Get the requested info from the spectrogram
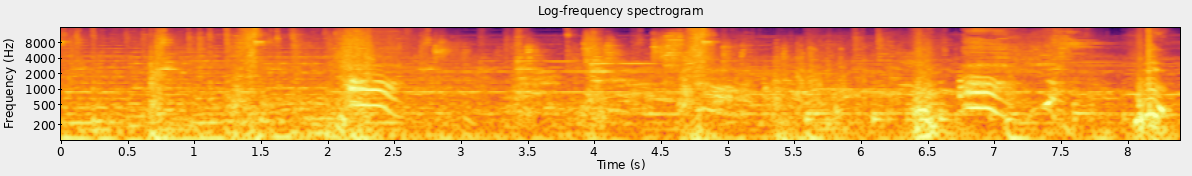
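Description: Sword clashes and blows in a melee fight, repeated sudden impacts over a steady dramatic music score, with a couple of short shouted cries that fall in pitch, about two seconds in and again near the end.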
